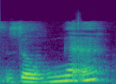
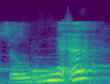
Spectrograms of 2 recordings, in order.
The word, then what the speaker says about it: dấu ngã: In fact, when you pronounce dấu ngã, you will see the southern accent. They have only five toes only, because they pronounce dấu ngã same as like dấu hỏi.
